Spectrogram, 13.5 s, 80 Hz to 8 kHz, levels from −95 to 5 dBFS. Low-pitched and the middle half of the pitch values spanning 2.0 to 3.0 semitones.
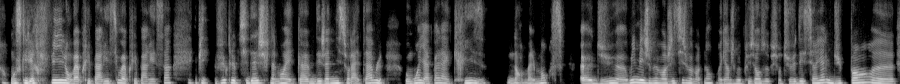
No: high, 200 Hz; narrow, 2.6 semitones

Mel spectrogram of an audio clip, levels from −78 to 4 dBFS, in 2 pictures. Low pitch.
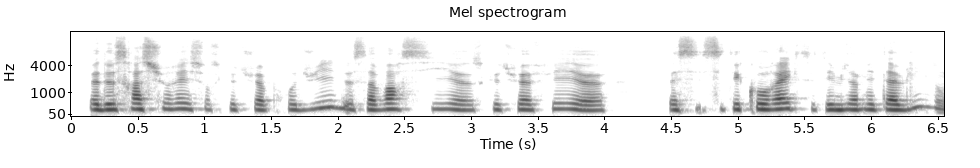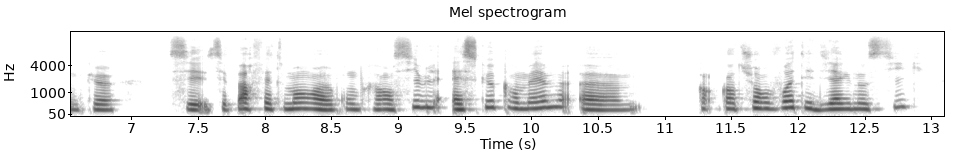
No: high, 210 Hz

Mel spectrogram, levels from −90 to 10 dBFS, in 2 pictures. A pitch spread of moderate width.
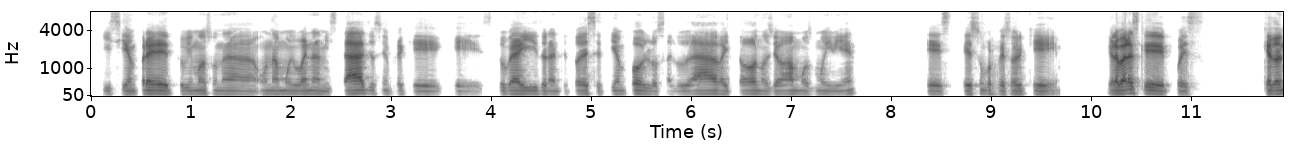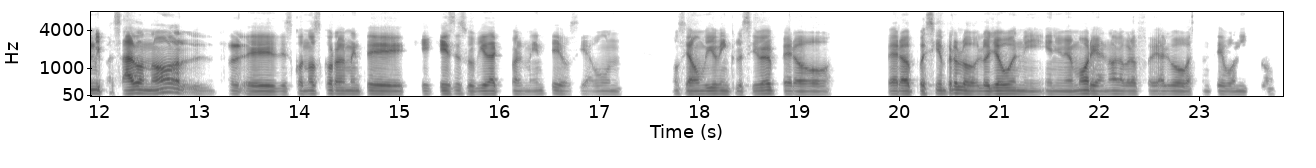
No: narrow, 1.4 semitones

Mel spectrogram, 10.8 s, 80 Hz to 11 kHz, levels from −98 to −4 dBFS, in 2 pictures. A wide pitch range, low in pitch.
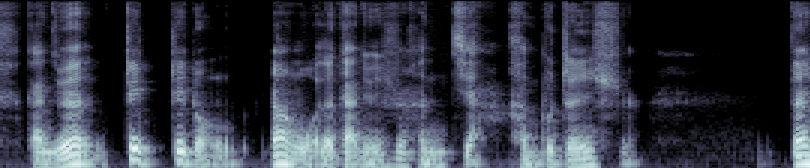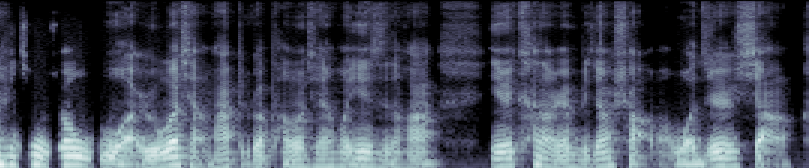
Yes: wide, 6.3 semitones; low, 105 Hz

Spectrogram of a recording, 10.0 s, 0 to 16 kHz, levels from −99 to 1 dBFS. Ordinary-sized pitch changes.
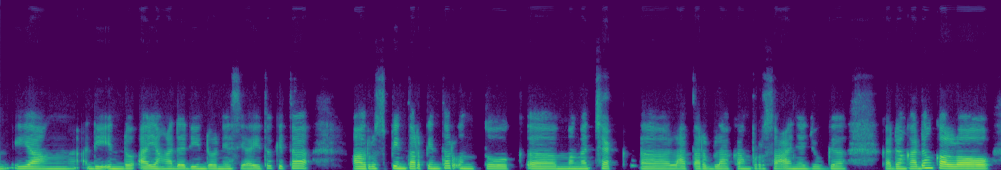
No: narrow, 1.4 semitones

